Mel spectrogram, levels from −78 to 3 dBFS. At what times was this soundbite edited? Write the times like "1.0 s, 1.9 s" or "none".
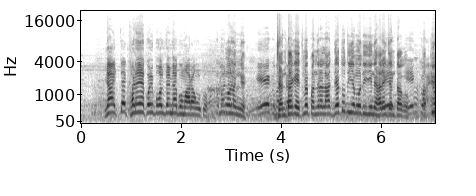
2.7 s

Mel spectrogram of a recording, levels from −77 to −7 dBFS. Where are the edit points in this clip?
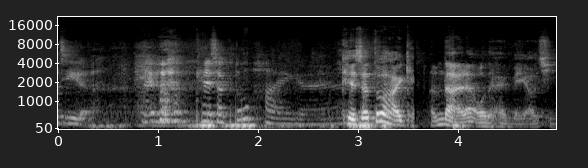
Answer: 3.6 s

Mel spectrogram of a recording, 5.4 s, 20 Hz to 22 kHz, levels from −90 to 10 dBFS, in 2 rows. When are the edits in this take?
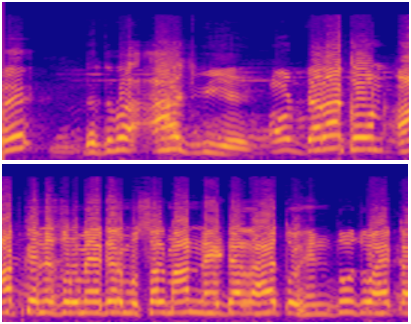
none

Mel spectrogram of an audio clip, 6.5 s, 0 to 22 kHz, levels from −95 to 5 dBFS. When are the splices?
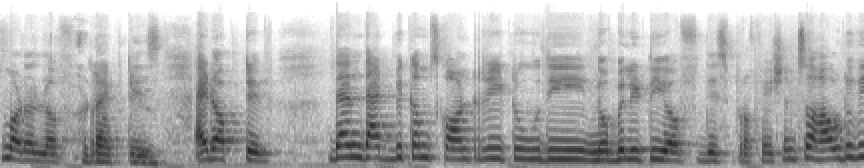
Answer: none

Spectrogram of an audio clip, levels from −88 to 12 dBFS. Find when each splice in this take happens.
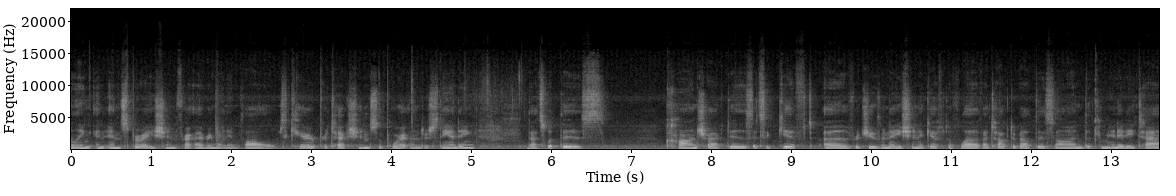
8.5 s

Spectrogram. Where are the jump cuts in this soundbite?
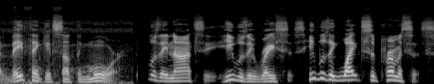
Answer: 1.3 s

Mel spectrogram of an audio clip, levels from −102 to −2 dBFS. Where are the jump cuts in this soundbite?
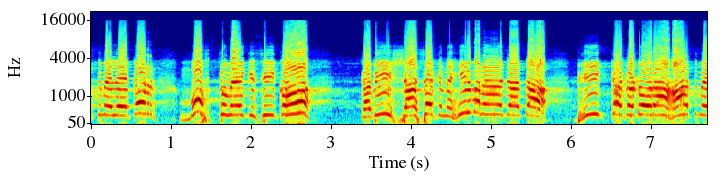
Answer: none

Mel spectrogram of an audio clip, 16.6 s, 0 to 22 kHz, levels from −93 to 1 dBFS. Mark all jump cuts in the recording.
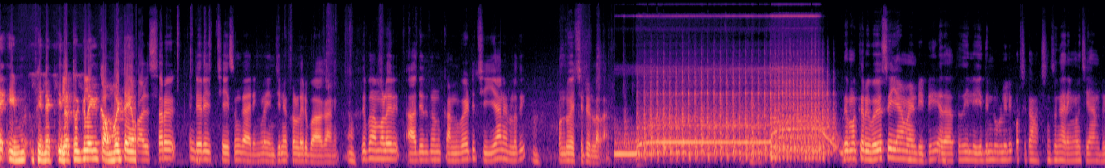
2.1 s, 9.2 s

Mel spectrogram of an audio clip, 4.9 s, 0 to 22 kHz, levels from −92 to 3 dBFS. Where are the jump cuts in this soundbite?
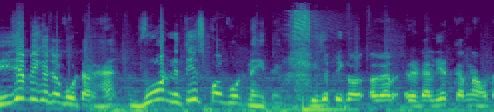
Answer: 3.1 s

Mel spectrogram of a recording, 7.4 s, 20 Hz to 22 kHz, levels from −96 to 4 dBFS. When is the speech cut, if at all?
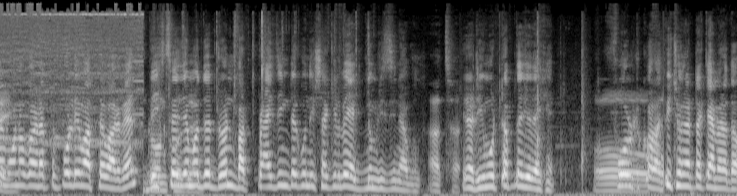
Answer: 1.4 s, 4.5 s, 6.6 s

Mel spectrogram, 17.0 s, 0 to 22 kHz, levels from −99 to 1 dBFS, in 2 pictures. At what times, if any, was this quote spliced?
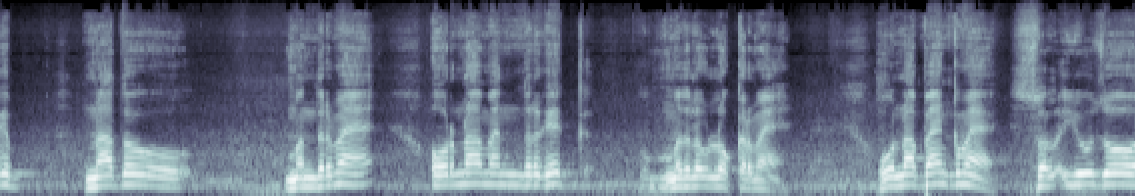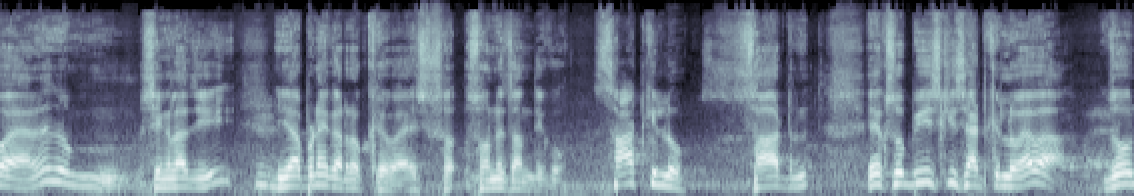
none

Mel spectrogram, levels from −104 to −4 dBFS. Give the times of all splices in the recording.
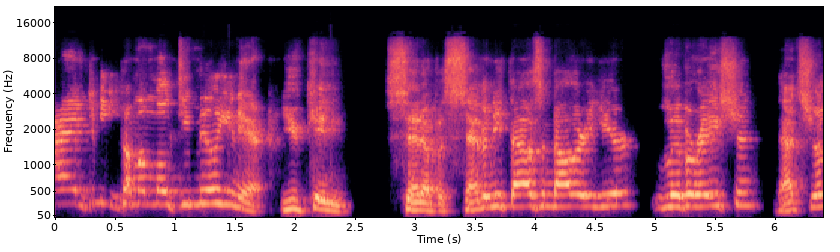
1.8 s

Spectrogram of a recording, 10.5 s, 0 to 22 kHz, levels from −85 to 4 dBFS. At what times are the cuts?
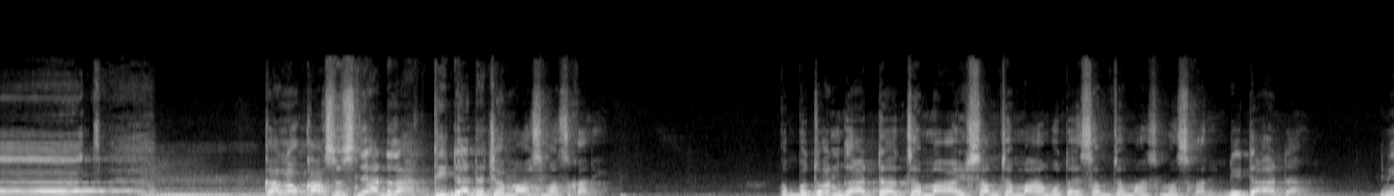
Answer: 1.1 s

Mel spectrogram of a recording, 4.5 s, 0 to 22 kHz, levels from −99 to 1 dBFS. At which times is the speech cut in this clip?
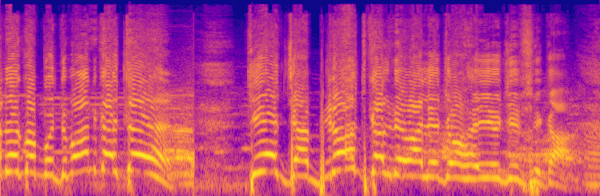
1.5 s

